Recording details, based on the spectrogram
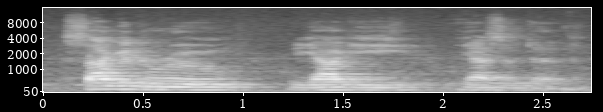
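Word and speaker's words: Sadhguru Jaggi Vasudev: Sagadaru Yagi Yasudev.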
